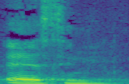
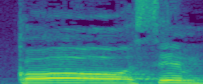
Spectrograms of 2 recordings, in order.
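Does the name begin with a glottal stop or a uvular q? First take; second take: glottal stop; uvular q. First: The name begins with a glottal stop. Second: The name begins with a deep uvular q sound. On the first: The speaker calls it wrong. "بننطق القاف الف" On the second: The speaker calls it right. "اسمها قاسم بالقاف"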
